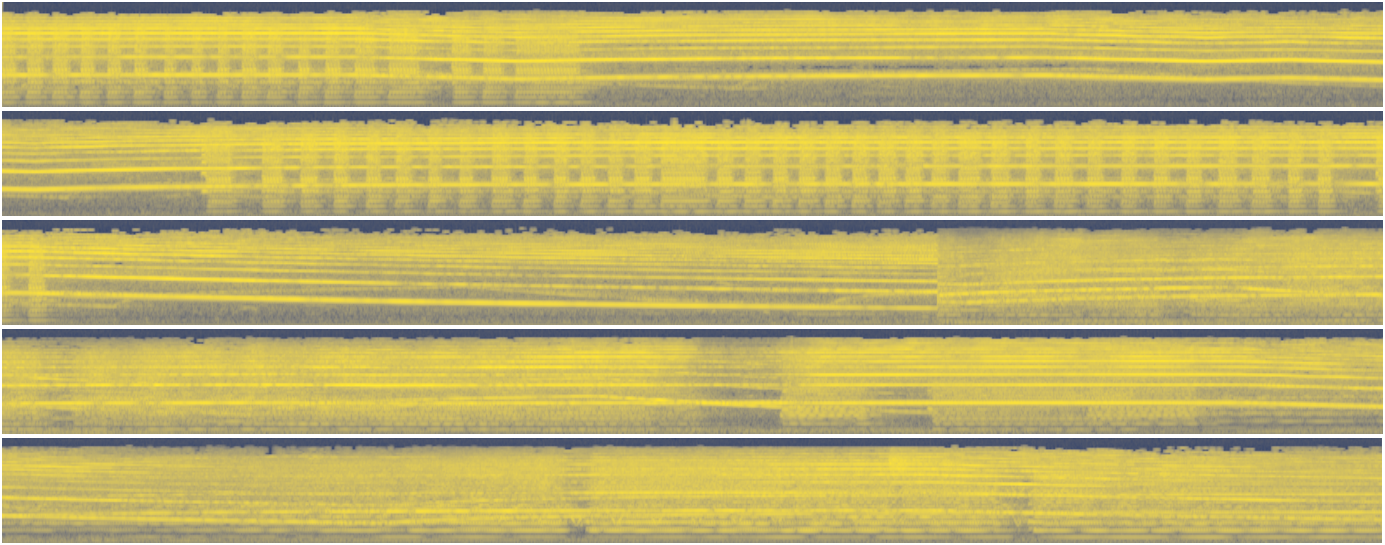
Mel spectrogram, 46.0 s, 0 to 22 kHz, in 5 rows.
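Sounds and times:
fire truck sirens wailing: 0.0 - 46.0.

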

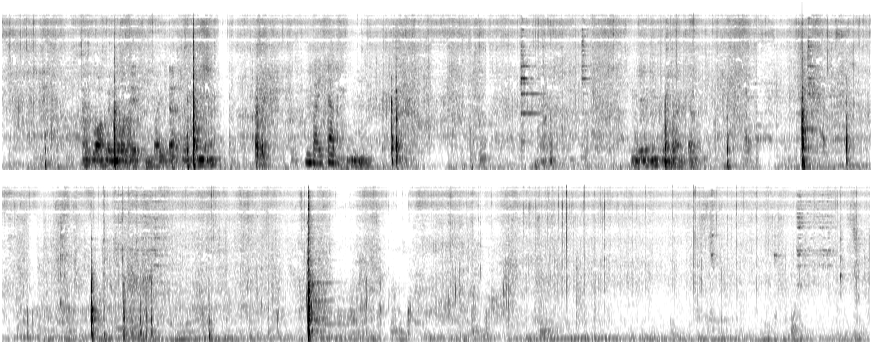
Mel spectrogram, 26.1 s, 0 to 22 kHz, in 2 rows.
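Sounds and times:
spatula scraping sticky dough: 0.0 - 26.0
spatula knocking against pan: 11.9 - 12.8.

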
